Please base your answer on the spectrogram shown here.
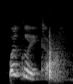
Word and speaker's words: Wigglytuff: How to say it? Wig, tuff. Wigglytuff.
